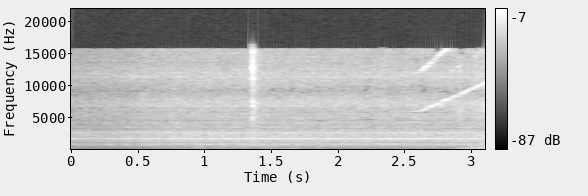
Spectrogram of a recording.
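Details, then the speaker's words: Chinese knife maker's belt grinder after new wires were fitted, seven months after the inverter exploded: the motor and fan give a faint, steady mid-pitched whir with a slight rising sweep at the end, running smoothly and normally. "fans running sounds good now if everything runs right this should uh work"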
